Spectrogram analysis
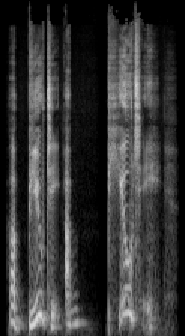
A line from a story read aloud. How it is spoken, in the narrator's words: Aunt Sponge cried out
